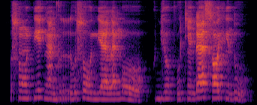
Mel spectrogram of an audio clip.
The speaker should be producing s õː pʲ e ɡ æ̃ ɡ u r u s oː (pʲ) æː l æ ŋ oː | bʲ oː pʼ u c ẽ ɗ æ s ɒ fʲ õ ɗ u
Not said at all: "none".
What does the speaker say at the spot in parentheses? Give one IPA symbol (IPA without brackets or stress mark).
mʲ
